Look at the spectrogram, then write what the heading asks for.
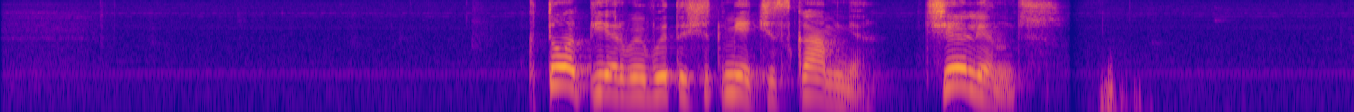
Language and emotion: Russian, angry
